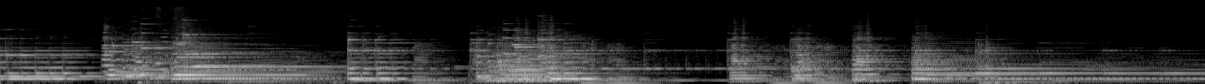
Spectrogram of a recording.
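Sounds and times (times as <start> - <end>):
chamber ensemble playing: 0.3 - 11.4
loud ensemble chords: 1.0 - 6.3.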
